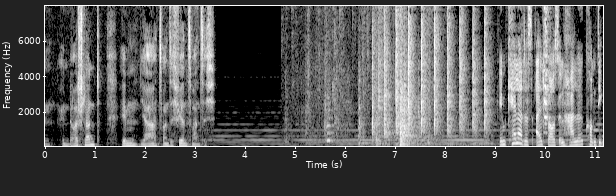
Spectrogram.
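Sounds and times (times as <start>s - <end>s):
speech: 0.3s - 3.5s, 9.1s - 11.1s
hammer and chisel chipping masonry: 4.8s - 9.1s.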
